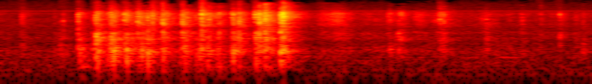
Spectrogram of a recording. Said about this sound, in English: You can give it some riffle shuffles.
